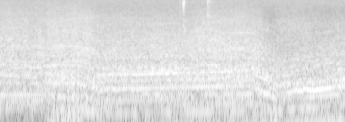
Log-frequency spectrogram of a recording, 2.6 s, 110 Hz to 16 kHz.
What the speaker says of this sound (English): listen to that beautiful V8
